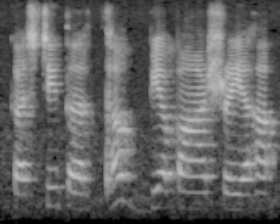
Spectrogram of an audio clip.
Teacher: మీ పైన టీత్ కింద లిప్స్ కి టచ్ అవ్వాలి అప్పుడే కరెక్ట్ గా వ్య వినిపిస్తుంది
